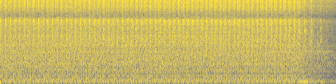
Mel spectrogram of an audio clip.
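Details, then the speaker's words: Ford LTD after lifter work and timing adjustment, started on its own battery without priming, no longer smoking: steady running with a light, quick tapping over the exhaust, no longer the earlier clacking from bad lash and lifters; valvetrain tapping. "it taps but it doesn't tap to the like as it was before where it was clacking like it was the lash was bad and the lifters were bad it was clacking now it's tapping"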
